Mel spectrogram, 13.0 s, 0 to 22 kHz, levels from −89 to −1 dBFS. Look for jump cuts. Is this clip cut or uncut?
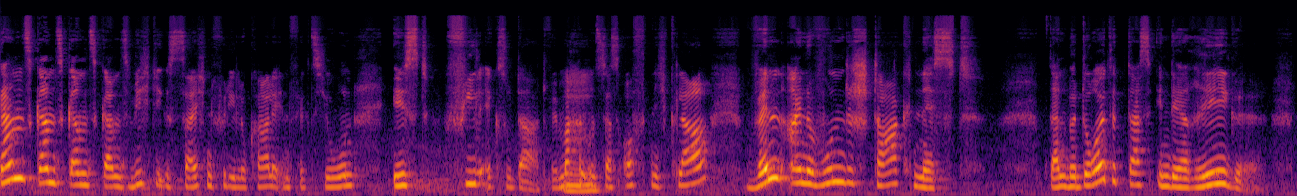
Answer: uncut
